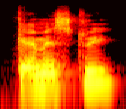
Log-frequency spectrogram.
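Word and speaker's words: chemistry: है आफ्टर सी सी के बाद एच आ रहा है केमिस्ट्री केमिस्ट्री सब्जेक्ट होता है एच का यहां पर साउंड ही नहीं है टेक्नोलॉजी टेक्नॉलॉजी एच यहां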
